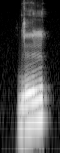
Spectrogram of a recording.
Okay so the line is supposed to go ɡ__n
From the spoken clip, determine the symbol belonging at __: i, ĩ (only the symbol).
ĩ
